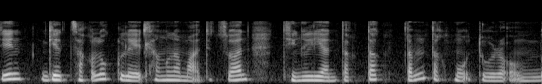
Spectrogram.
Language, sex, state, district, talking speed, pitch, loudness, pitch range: Mizo, female, Mizoram, Aizawl, 210 wpm, 200 Hz, -20 LUFS, 190-225 Hz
